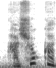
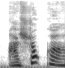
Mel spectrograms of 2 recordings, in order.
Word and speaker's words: 아쇼카: 요런 케이스를 어디서 볼 수 있느냐 하면은 아쇼카 대왕 여기서 볼 수가 있는데이 아쇼카라는 그 표기를 원어대로 할 것 같으면은 대반화거리를 보면은 쇼가 맞거든요. 쇼 소가 아니고 쇼 쇼 할 때 그 앞부분 그이 자음 부분 요런 발음이거든요.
